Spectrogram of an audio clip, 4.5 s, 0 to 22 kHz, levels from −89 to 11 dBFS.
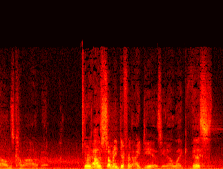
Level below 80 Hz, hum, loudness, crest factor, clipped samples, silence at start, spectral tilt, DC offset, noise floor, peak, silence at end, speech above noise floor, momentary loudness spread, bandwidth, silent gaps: -46 dBFS; none; -23 LUFS; 20 dB; under 0.1%; 0 s; -5 dB/octave; under 0.1%; -43 dBFS; -4 dBFS; 0 s; 20 dB; 23 LU; 16 kHz; none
